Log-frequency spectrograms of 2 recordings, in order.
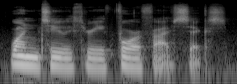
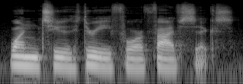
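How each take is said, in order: The two takes are said the same way.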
